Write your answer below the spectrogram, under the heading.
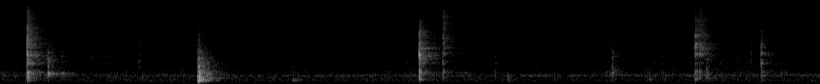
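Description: A spatula knocking against the mixing bowls as sponge batter is scooped out and dropped into a glass pudding bowl: a handful of short, sharp knocks a second or two apart, the loudest about two seconds in.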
